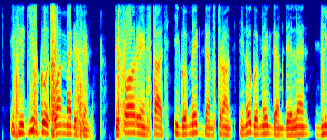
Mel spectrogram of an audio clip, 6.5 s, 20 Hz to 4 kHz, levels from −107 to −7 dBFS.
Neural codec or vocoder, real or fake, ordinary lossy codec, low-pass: none; real; none; 3.6 kHz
